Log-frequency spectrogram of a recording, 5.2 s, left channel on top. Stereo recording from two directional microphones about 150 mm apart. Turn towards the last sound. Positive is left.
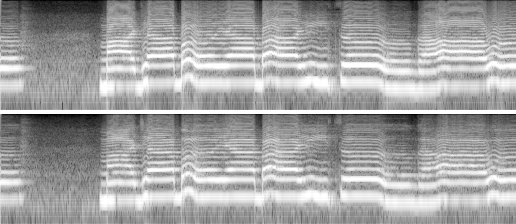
turn(degrees=0)  # may be behind; listen again after turning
